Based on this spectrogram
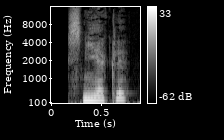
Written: snirklet

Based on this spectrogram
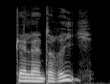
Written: galanteri

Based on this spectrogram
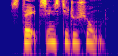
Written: statsinstitution

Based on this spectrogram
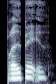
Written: bredbaget

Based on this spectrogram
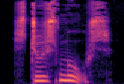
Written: studsmus

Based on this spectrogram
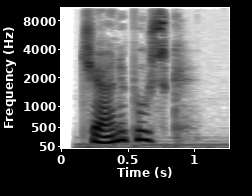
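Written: tjørnebusk

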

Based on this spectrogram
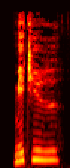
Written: midtjyde

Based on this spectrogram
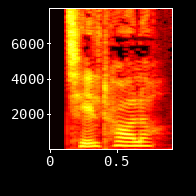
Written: teltholder

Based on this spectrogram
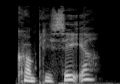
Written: KOMPLICERES

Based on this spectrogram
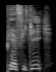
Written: perfidi

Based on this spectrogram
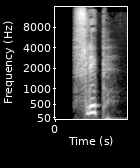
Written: flip

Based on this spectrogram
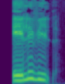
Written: ellevild

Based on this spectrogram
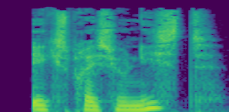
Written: ekspressionist

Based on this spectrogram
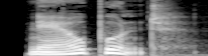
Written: nervebundt

